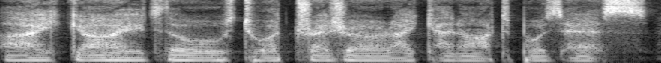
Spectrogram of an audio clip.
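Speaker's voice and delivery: low, soft, whispered German villain; hushed menace, pushing breath out; powerful whisper. Pretend. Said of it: "whispering with power".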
